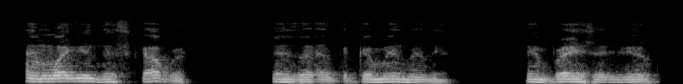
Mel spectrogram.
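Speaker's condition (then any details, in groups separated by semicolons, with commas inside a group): ALS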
